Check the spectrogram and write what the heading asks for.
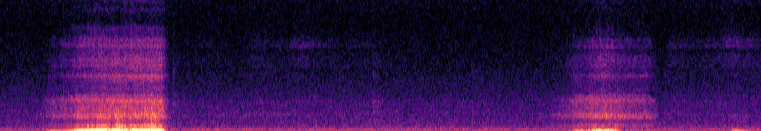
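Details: Sleeping dog: two loud rattling snores on breathing in, separated by a quiet pause, a third just starting at the end; snoring.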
